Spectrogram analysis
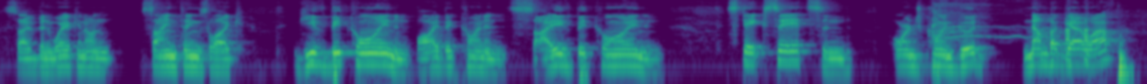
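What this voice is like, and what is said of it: Put-on New Zealand-like accent. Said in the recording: “your accent is, it's sounding very close to the Kiwi New Zealander accent.”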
